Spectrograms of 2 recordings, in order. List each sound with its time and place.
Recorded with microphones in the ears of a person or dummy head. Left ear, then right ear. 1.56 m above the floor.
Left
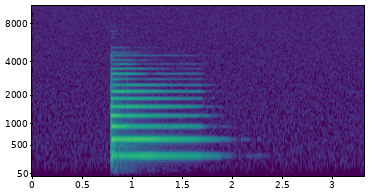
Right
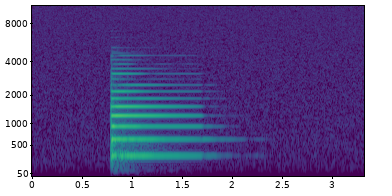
0.8 s a piano: 10° left (ahead or behind), 0.8 m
